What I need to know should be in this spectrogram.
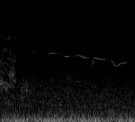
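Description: A bird of prey cries out with a thin, wavering whistle.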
